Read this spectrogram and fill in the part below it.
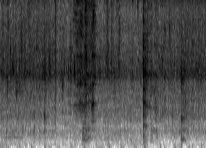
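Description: Onion and green chili frying in hot mustard oil for a beef jhura dish, a steady bright sizzle with occasional stirring scrapes and a sharp clink near the end, close and continuous with no talking.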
